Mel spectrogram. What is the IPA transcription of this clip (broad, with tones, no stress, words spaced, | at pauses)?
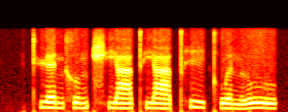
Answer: t̪ʰɥɛ˨˩n xʊ˨˦ŋt͡ɕʰjä˨˦t̪ʰjä˨˩t̪ʰi˥˨ kʰwə˨˩nlu˥˨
